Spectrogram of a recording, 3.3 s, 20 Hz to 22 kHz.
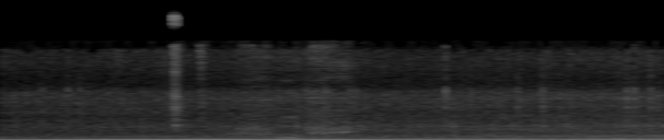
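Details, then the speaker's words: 1955 Chevrolet Bel Air driving on the road, just revived after years in a field; sudden rattle and choppy shake on the low engine rumble, heard from the back, where two wheel studs were lost on one rear wheel and three remained. "all of a sudden it really rattled and I could hear the back so we pulled over and we lost two wheel studs on one of the back fields but thankfully three we're still hanging on"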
